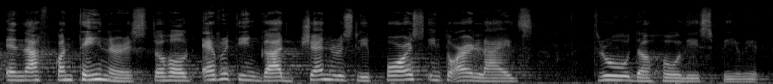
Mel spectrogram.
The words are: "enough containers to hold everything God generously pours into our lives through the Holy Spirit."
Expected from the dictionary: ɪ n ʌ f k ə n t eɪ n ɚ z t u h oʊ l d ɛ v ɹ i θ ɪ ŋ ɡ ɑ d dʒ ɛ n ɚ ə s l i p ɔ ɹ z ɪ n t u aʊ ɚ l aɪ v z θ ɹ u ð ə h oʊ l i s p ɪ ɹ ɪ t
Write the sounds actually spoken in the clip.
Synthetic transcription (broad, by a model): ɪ n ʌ f k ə n t eɪ n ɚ s t u h oʊ l d ɛ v ɹ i t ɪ ŋ ɡ ɑ d dʒ ɛ n ɚ ə s l i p ɔ ɹ s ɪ n t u aʊ ɚ l aɪ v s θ ɹ u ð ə h oʊ l i s p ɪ ɹ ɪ t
